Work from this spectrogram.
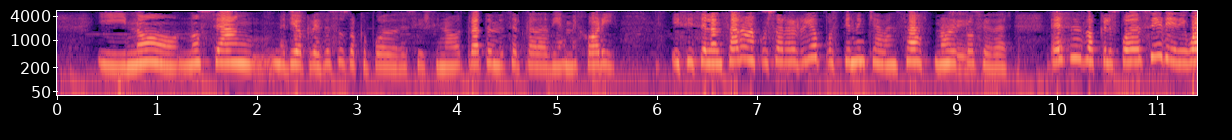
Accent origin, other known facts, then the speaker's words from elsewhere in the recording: Ecuador; Soy la única de Ecuador, no hay más.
